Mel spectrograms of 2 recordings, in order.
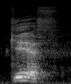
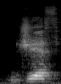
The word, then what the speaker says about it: GIF: So GIF is pronounced with a soft G, as in GIF, as told by the creator Steve Wilhite.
